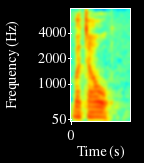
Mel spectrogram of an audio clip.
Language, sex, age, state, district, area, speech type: Hindi, male, 18-30, Rajasthan, Nagaur, rural, read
